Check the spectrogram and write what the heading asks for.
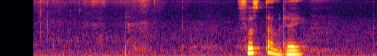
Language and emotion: Russian, neutral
